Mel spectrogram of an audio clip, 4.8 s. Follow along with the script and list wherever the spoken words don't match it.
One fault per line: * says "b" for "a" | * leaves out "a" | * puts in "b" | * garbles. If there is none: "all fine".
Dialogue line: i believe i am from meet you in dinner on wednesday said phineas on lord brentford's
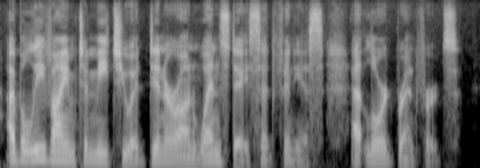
* says "to" for "from"
* says "at" for "in"
* says "at" for "on"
